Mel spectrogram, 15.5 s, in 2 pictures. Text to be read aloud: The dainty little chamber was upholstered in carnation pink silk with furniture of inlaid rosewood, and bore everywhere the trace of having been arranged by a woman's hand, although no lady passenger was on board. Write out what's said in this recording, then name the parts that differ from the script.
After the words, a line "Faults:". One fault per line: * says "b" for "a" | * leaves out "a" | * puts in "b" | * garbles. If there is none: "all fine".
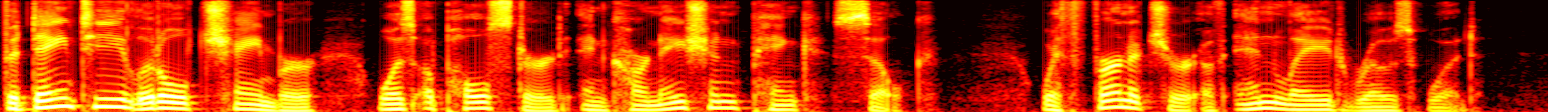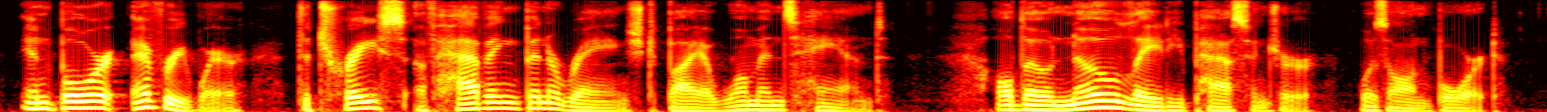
The dainty little chamber was upholstered in carnation pink silk with furniture of inlaid rosewood, and bore everywhere the trace of having been arranged by a woman's hand, although no lady passenger was on board.
Faults:
all fine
